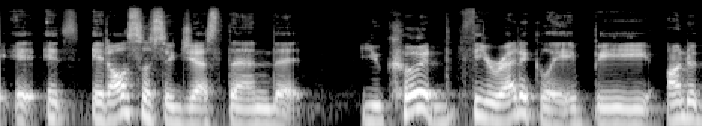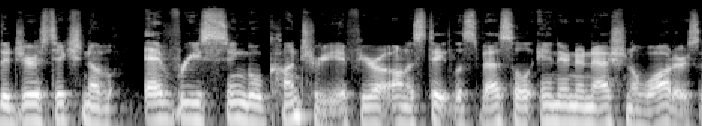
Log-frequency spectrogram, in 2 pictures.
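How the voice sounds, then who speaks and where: A man's voice: mid-range voice, a bit bright. A man, an attorney guest on a legal podcast, explaining a case in a casual, musing way with frequent restarts.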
